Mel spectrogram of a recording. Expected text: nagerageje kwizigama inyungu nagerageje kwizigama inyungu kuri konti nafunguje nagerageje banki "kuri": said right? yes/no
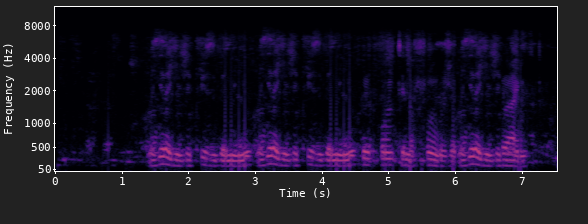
yes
